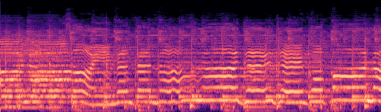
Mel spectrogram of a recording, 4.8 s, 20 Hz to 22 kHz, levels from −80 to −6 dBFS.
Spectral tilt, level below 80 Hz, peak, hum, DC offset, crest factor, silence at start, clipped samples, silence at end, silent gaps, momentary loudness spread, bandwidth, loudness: -2.5 dB/octave; -56 dBFS; -2 dBFS; none; under 0.1%; 14 dB; 0 s; under 0.1%; 0 s; none; 4 LU; 14 kHz; -14 LUFS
